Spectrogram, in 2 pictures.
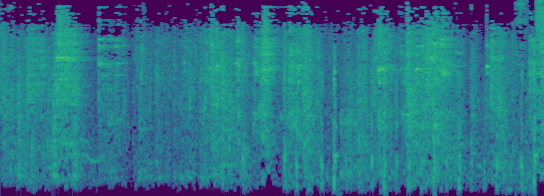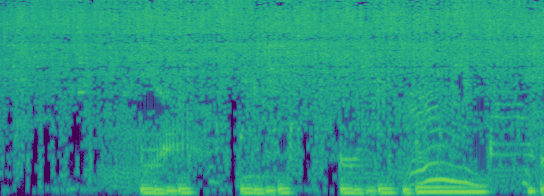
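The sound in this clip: Food sizzles and crackles while being cooked in a kitchen. A steady frying hiss runs throughout and grows louder and denser about halfway through.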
